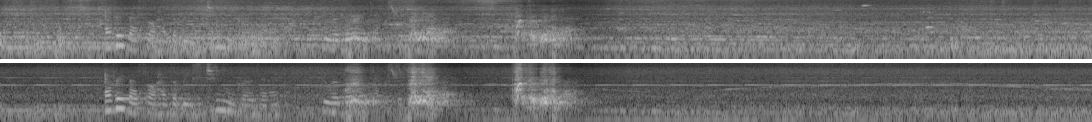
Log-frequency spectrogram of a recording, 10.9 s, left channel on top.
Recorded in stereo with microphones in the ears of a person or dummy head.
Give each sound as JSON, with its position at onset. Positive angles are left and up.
{"t": 1.0, "sound": "a woman speaking", "side_deg": -10, "distance_m": 2.5}
{"t": 3.4, "sound": "a zipper", "side_deg": -50, "distance_m": 5.0}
